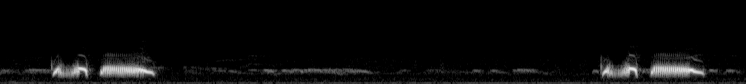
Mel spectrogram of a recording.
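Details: Decoy spotted dove calling to bring in wild doves, changing its song pattern often; two loud phrases about five seconds apart, each a short hiccuping pair of notes leading into a sustained tremulous coo, with quiet soft cooing between.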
